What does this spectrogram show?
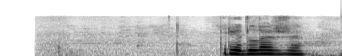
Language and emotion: Russian, neutral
